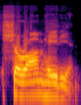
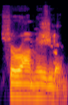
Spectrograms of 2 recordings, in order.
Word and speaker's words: Shahram Hadian: Give me the pronunciation of your first name with apologies. No, Go for it. no problem. It's Shahram Hadian. Shahram Hadian. Shahram Hadian.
